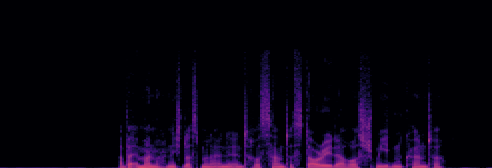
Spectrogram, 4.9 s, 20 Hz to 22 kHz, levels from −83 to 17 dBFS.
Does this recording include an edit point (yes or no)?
yes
